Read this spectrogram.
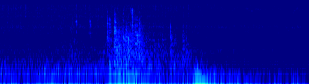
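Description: A heavy wooden door creaks and thuds open.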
